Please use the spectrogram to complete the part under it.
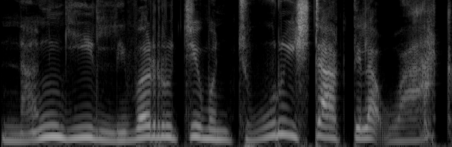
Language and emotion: Kannada, disgusted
